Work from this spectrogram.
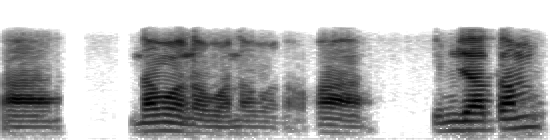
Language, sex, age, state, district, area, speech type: Sanskrit, male, 45-60, Odisha, Cuttack, urban, conversation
